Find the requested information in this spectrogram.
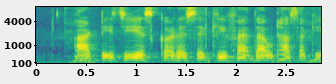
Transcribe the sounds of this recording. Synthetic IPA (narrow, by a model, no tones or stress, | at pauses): aɾʈid͡ʒieskəɾesekifʰajd̪aʊʈʰasəki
